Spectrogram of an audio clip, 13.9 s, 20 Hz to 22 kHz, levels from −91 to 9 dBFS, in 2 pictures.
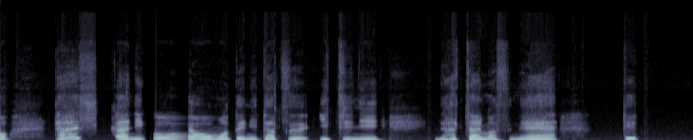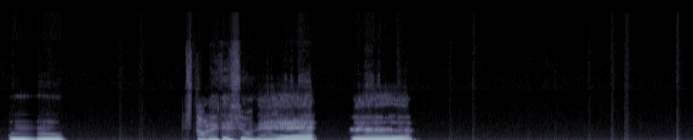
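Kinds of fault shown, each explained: Repeated packet loss (robotic sound): Between 1.45 and 1.90 s the speech breaks up into five short holes, the longest about 0.16 s. Each hole is papered over by stretching the sound just before it, so more than half of that half-second is synthetic continuation and the voice turns choppy. The holes come in a quick cluster with real audio between them, which sets this apart from one single long outage.
Long network dropout: From 7.14 to 7.32 s the speech stops and is replaced by a smeared continuation of the last sound for about 0.16 s. There is no stretch of silence before the voice returns, and the part that was missed is simply gone. The likely cause is a single longer interruption in arriving audio. Unlike the choppy stretch earlier, this is one unbroken filled gap rather than a run of short ones.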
